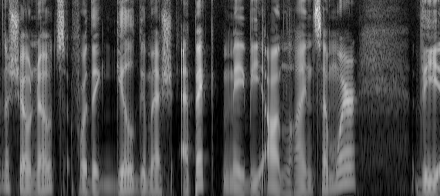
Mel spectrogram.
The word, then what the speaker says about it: Gilgamesh: Next we have gilgamesh. Gilgamesh. Capital g i l g a m h. You can also pronounce it Gilgamish.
